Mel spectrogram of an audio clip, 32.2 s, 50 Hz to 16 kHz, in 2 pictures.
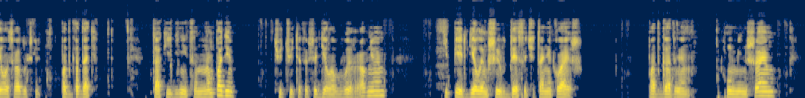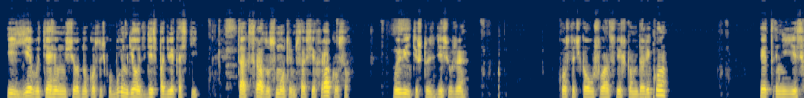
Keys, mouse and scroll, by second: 0.9 middle click, 2.1 middle click, 3.3 KP_1, 3.8-5.0 scroll down 1, 5.1 click, 6.3 g, 8.4 click, 10.1 shift+d, 13.3 click, 14.3 g, 16.4 e, 20.2 click, 20.9 shift+click, 21.5 middle click, 23.6 click, 24.7 g, 26.1 middle click, 28.1 click, 28.8 g, 31.4 click, 31.9 g.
